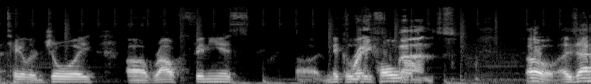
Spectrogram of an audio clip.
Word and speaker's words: Fiennes: Fiennes.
